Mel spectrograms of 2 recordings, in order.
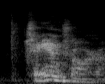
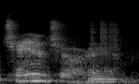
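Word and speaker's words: Čančar: How would you pronounce it? Because it's not what you think it would be. Valvik? Kankar? Chanchar. I don't know where the H comes from. Chanchar.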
